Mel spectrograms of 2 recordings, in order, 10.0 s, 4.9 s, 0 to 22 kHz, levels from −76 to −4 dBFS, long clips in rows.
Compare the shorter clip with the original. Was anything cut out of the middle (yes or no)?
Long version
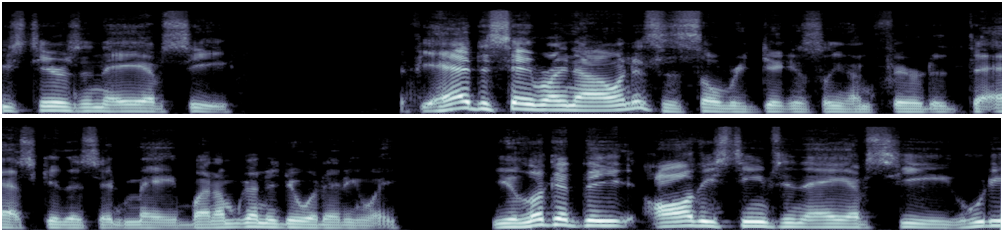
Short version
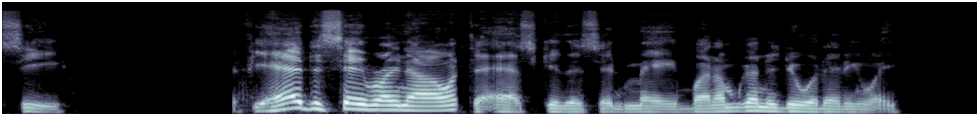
yes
